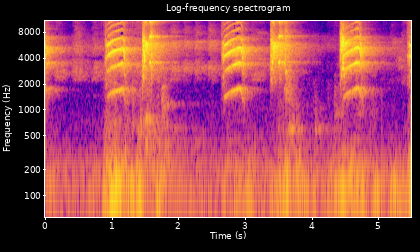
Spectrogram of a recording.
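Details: Sunbird master song for training: paired bursts of rapid, high, downward-slurred chirps, each followed by a sharp ringing note, repeated roughly every one and a half seconds, faint low background hum.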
